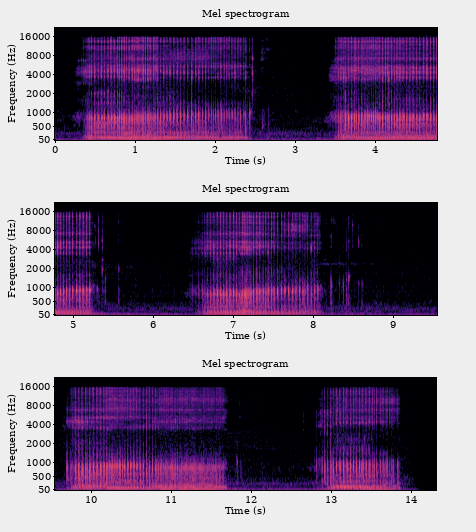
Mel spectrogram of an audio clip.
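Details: Sleeping cat snoring: rhythmic rumbling snores, five long breath sounds with quiet gaps between.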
